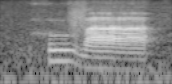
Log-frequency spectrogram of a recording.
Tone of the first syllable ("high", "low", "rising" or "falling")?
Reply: high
